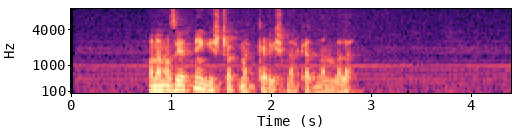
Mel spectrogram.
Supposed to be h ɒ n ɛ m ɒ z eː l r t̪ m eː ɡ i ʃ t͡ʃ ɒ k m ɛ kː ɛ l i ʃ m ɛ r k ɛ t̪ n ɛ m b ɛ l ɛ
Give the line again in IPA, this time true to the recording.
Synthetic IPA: h ɒ n ɛ m ɒ z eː r t̪ m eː ɡ i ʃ t͡ʃ ɒ k m ɛ kː ɛ l i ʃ m ɛ r k ɛ d̪ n ɛ m v ɛ l ɛ

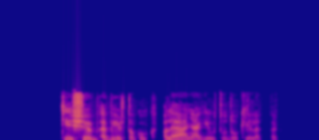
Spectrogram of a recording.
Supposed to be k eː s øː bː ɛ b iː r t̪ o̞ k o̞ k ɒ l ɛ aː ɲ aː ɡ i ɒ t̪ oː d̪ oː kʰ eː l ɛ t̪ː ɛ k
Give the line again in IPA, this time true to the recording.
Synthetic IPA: k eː ʃ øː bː ɛ b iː r t̪ o̞ k o̞ k ɒ l ɛ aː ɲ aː ɡ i u t̪ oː d̪ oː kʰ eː l ɛ t̪ː ɛ k

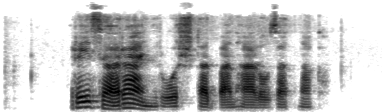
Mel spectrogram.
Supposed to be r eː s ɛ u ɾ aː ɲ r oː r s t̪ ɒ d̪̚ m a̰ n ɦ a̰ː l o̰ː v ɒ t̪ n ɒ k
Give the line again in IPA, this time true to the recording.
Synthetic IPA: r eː s ɛ ɒ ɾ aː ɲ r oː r ʃ t̪ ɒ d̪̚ b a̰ n ɦ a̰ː l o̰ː z ɒ t̪ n ɒ k

